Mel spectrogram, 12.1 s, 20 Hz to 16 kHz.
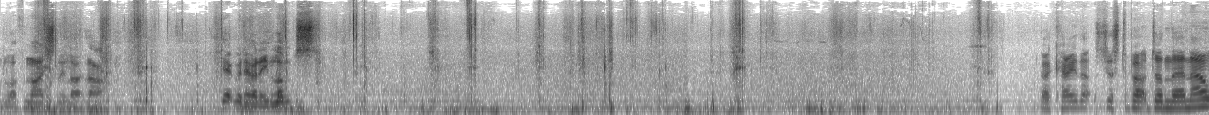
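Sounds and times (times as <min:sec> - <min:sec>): draw knife shaving wood: 0:00.3 - 0:08.6.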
